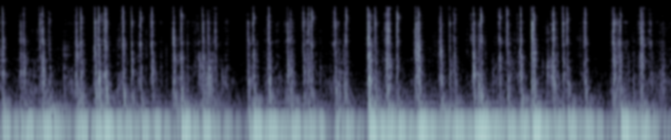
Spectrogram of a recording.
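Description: Fingertips and long painted nails type rapidly on a full-size backlit plastic RGB computer keyboard with hollow key switches and colour-cycling lights. The result is a dense stream of sharp, bright, short clacks over a steady low hum, with a few brief pauses between bursts.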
